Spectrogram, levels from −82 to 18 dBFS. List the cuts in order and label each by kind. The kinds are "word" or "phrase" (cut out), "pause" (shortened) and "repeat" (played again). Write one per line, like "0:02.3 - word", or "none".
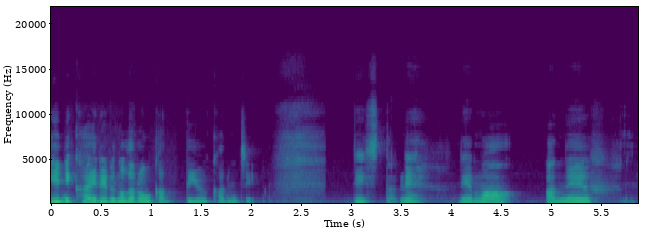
0:02.7 - pause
